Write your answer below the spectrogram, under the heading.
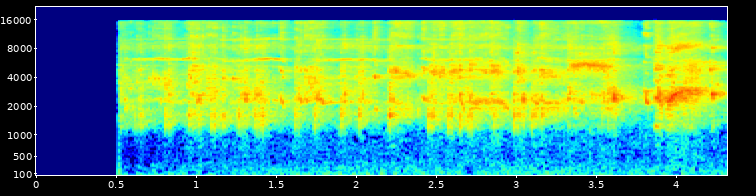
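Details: Edible-nest swiftlet lure-call recording meant to attract swiftlets: a dense, buzzy, rattling chatter, high-pitched and continuous after a brief silence, with harsher bursts near the end.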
